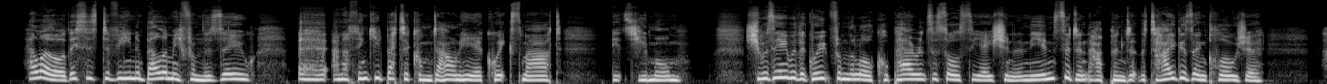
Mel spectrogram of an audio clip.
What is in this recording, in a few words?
character voices; comedy characters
